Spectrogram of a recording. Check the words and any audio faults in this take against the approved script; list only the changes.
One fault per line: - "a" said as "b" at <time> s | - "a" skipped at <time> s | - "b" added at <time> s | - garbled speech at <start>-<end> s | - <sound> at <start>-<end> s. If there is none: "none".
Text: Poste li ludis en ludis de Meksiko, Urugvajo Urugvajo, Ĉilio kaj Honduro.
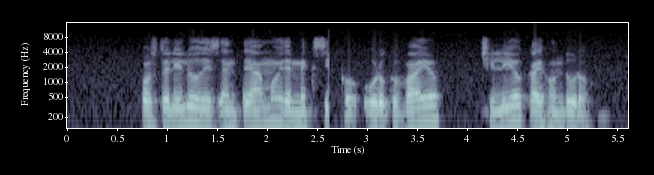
- "ludis" said as "teamoj" at 1.8 s
- dropout at 2.6-2.7 s
- "Urugvajo" skipped at 3.7 s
